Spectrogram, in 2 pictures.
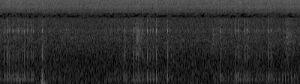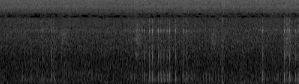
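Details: Gara, a pet cat indoors, purring in a low, rumbling rhythm of soft pulsed bursts, each swell lasting under a second and returning steadily across the recording in a quiet room.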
